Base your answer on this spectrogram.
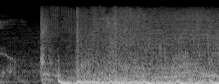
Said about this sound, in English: Guys, they got a tank.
